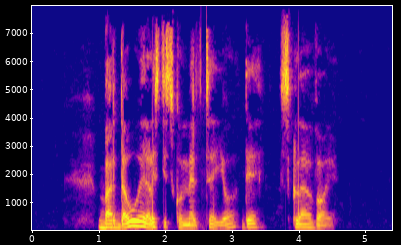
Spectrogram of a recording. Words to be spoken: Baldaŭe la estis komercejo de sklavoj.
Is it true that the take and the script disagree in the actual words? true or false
false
